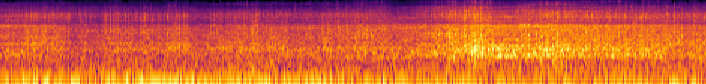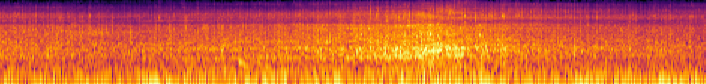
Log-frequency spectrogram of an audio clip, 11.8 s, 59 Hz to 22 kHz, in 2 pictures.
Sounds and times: remote controlled model car 0.0 - 11.7

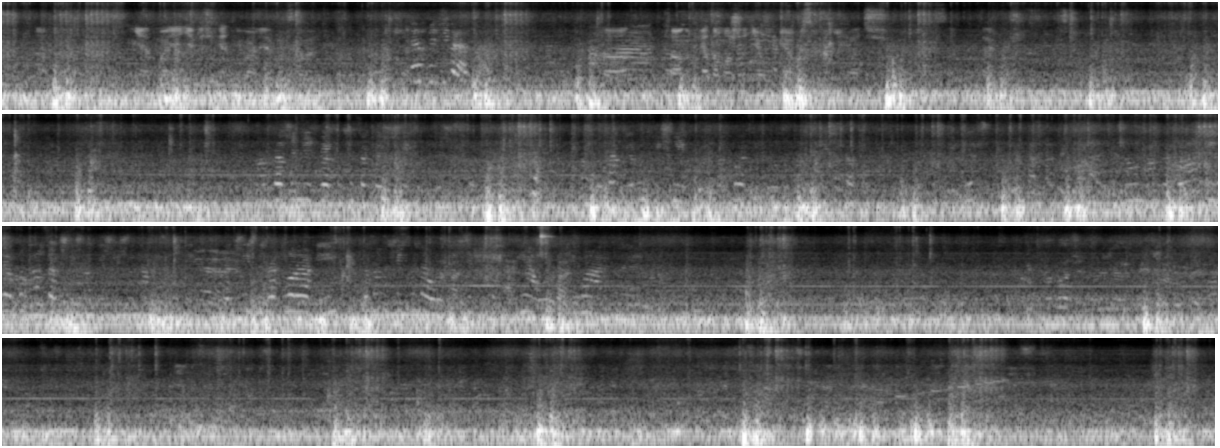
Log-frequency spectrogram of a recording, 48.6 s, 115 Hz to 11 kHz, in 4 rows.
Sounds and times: train ride 0.0 - 48.6

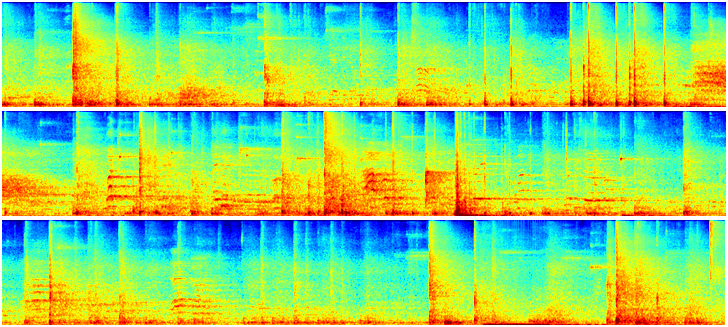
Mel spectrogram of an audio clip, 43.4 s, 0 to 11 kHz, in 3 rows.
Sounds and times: people are playing volley-ball 0.0 - 43.4

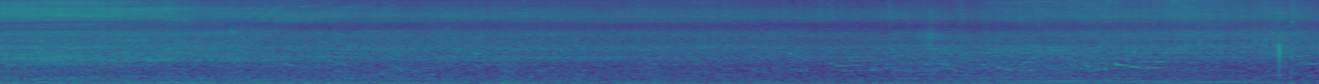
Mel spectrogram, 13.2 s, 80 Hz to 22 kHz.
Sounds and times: walking on the Road 8.6 - 13.1
Traffic Sound 9.4 - 13.1

